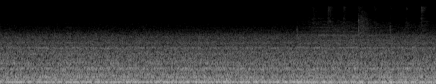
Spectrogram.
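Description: Steady low mechanical hum of shop machinery. About three seconds in, the rumble deepens and a rapid, faint ticking joins it.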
